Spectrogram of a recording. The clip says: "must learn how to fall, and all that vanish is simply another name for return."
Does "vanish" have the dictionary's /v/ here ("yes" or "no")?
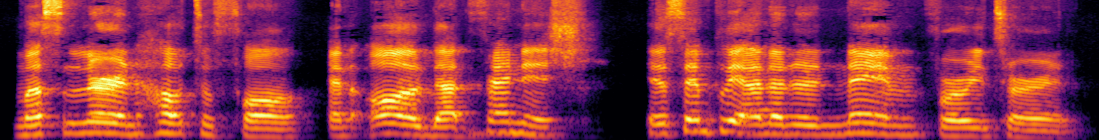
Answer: no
